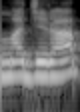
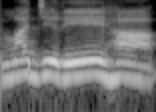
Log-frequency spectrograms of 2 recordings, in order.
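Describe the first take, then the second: First: The vowel after r sounds like a. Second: The vowel after r sounds like e. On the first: "अलिफ की तरह पढ़ी जाती है, तो मजरा पढ़ा जाता" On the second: "या और ज़बर को ज़ेर की तरह कर दिया गया"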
